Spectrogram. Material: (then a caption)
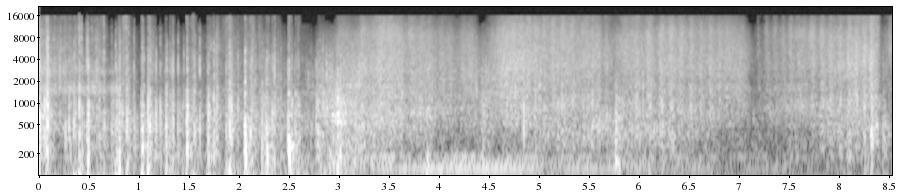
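Plastic. Hands squeeze the ribs of a hollow, flexible yellow corrugated plastic tube as it is compressed and then extended. A rapid, irregular run of sharp pops with deep low thumps comes first, then eases into a softer, steady crackling rustle.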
